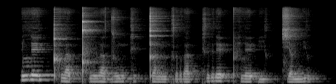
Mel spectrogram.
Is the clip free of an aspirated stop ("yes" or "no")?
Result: no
